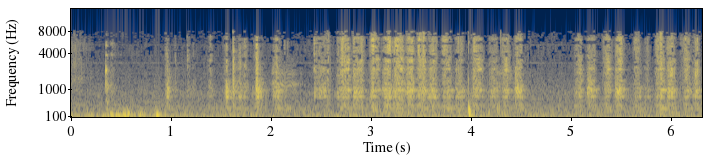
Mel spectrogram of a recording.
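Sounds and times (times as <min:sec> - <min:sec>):
triangular scraper scraping rust off metal: 0:01.0 - 0:06.3
sandpaper sanding rust off metal: 0:01.8 - 0:06.3.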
